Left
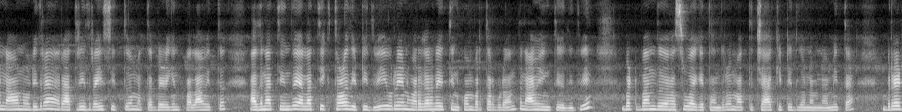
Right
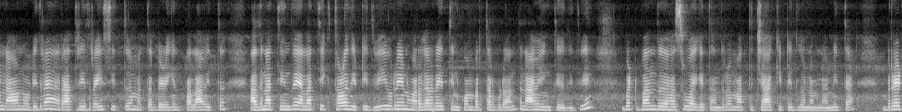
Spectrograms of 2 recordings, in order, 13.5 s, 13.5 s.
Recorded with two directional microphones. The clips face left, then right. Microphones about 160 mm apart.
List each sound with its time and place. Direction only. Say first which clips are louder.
0.0 s a woman's voice: left 2 dB; 15° left (ahead or behind)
